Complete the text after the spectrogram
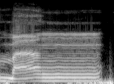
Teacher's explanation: এই নুনকে নাকের ভিতরে লুকাইয়া গুন্নার সহিত পড়তে হবে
